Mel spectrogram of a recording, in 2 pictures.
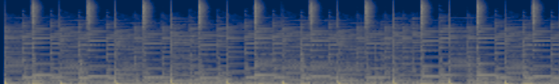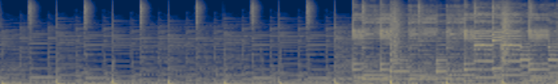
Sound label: thirds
